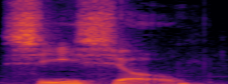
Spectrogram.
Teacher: the first word will change to the second tone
